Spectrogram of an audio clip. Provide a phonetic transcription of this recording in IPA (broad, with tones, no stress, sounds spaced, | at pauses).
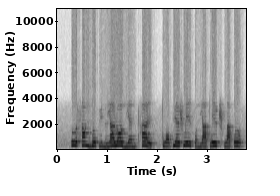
ɤ˥˧ s ɑ˥˧ ŋ n̪ ɤ˥˩ p y˨˩ n l j ä˥ ɻ ɑ˥˩ ʊ̯ n̪ j ɛ˨˩ n t̪ʰ a˥˩ ɪ̯ | t̪ w ɔ˧˥ p ɥ ɛ˥ ʂ w e˥˩ ɪ̯ f ɤ˩ n̪ j ä˨˩ t̪ w e˥ ɪ̯ ʈ͡ʂʰ w ä˨˩ p ɤ˥˩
